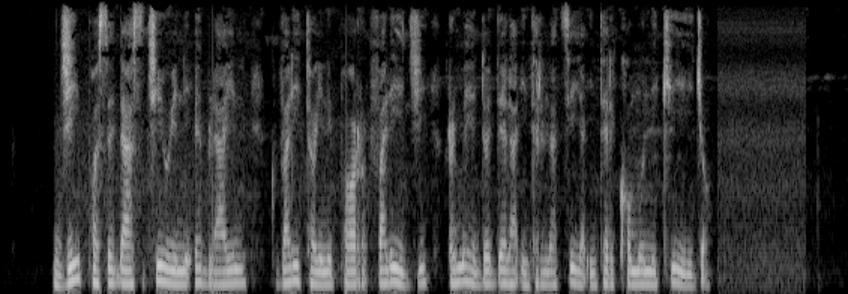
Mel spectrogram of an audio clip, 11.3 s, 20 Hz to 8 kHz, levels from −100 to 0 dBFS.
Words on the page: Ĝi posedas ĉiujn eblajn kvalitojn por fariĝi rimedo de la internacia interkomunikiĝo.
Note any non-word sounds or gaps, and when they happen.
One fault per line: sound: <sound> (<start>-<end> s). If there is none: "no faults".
no faults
